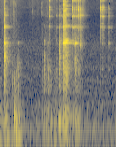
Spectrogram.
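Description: Empty glass Ramune bottles clinking and knocking against each other as they are handled in a cardboard box, with short ringing clinks at the start and a louder cluster of clinks just past a second in.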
